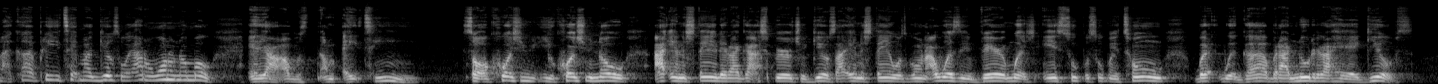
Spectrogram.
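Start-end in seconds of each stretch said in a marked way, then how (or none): 0.2-2.2 put-on pleading tone through hard, tearful crying. Retelling begging God after waking: retelling own crying plea. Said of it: "I was crying hard".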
